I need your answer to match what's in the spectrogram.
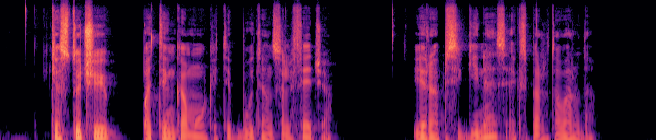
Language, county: Lithuanian, Šiauliai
